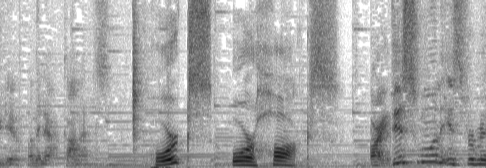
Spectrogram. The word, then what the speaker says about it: Hawkz: It is not Forks. It's Hawkz. H-A-W-W-K. Hawkz. Please, if you're American, you know it's Hawkz. Does not rhyme with fork.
